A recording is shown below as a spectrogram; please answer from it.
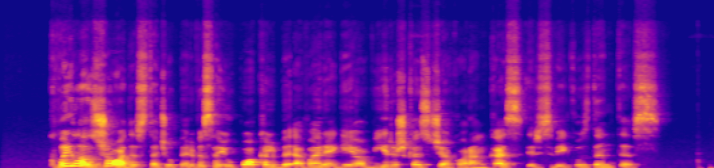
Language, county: Lithuanian, Šiauliai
